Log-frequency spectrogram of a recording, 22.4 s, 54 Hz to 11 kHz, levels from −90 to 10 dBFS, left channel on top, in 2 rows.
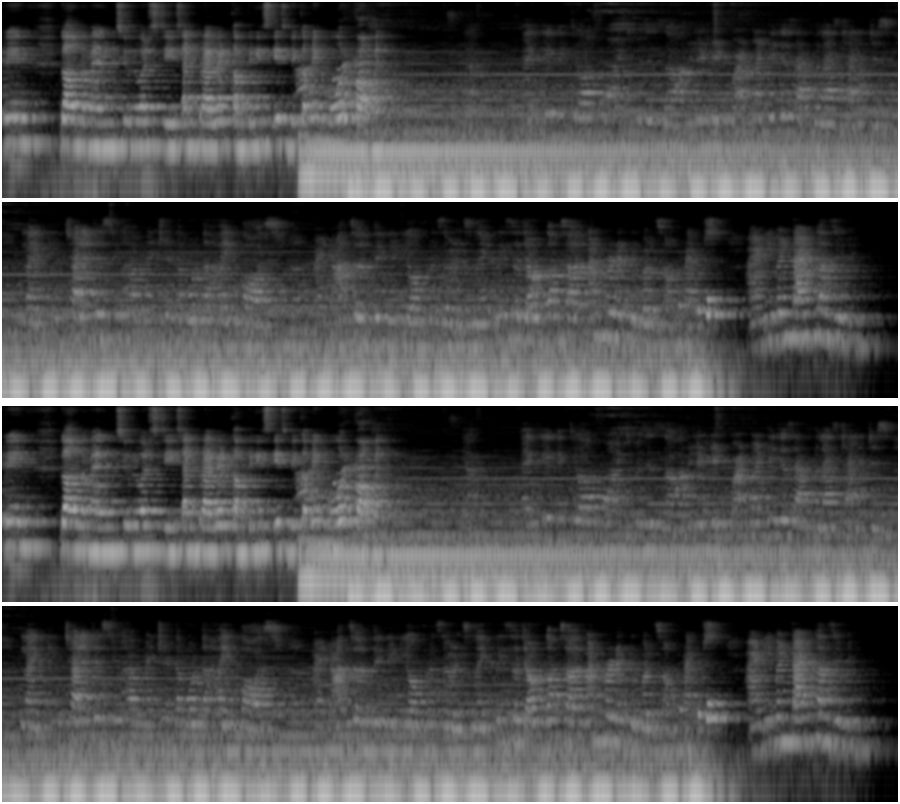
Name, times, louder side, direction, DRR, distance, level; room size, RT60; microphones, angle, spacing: voice 1, 0.0-4.8 19.7-20.1, right 1 dB, 5° left, -1 dB, 0.3 m, -32 dB
sound 1, 3.7-18.0, left 1 dB, 35° right, 0.8 m, -36 dB
sound 2, 4.3-19.9, left 1 dB, 85° left, 0.7 m, -25 dB
voice 2, 6.5-20.1 20.5-21.8, equal, 70° right, -4 dB, 1.3 m, -42 dB
3.4 x 3.2 x 3.8 m, 1.2 s
head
